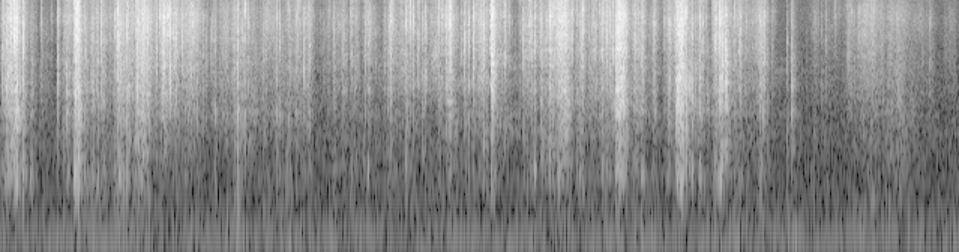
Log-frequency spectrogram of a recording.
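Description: Plastic wrapping crinkles and rustles as a card pack is torn open.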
